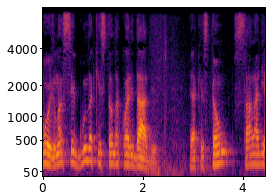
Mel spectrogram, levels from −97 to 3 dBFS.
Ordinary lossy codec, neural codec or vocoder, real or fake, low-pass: none; none; real; 7.2 kHz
